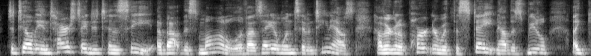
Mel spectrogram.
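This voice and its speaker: A woman telling a story as a guest, lively and quick with her asides. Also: on the high side. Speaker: nonprofit founder, guest. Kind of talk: animated storytelling.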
